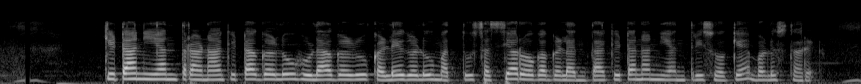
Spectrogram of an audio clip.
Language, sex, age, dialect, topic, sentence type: Kannada, female, 31-35, Mysore Kannada, agriculture, statement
